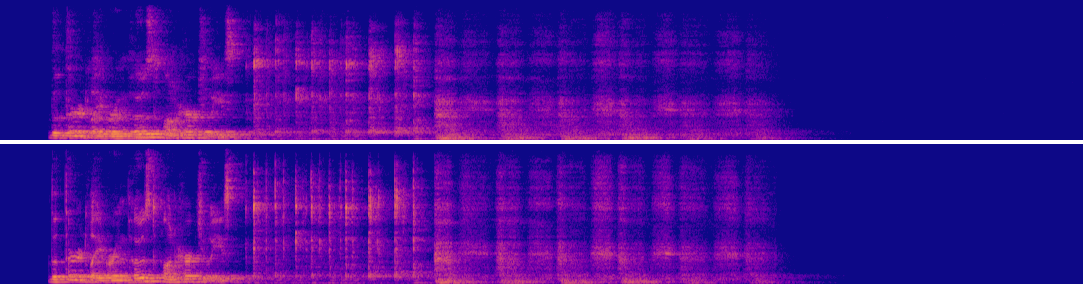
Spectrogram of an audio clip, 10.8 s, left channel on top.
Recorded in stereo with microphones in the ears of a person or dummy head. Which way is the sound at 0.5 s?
50° right (ahead or behind).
